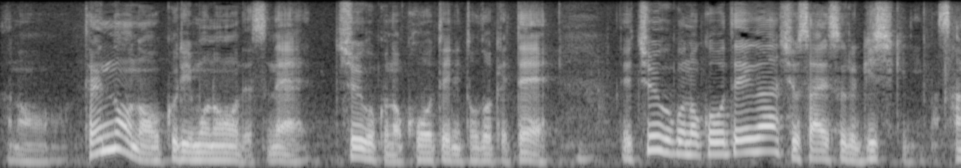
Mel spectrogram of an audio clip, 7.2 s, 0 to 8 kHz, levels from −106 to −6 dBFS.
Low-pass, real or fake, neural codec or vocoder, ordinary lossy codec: none; real; none; none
